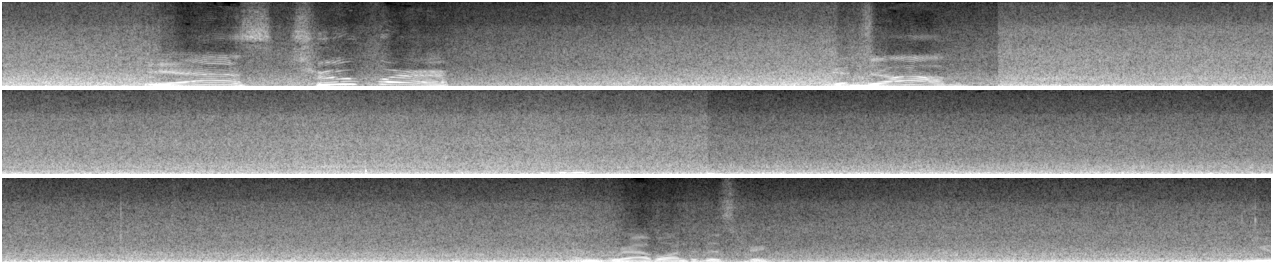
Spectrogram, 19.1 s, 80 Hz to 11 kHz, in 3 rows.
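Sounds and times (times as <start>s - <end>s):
creek rushing over rocks: 0.0s - 10.0s.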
